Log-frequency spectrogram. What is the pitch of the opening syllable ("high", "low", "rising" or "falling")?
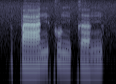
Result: rising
